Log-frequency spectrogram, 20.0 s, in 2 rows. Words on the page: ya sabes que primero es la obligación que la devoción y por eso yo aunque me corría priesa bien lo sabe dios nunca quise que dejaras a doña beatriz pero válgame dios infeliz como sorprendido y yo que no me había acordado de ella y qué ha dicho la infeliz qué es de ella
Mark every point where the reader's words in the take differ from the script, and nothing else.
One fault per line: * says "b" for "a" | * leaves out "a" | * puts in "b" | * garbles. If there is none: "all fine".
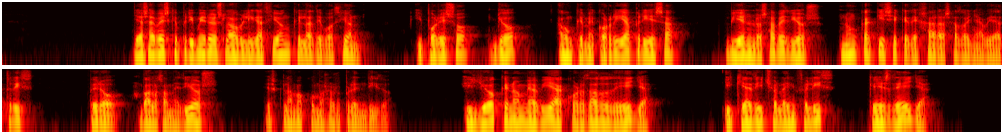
* says "exclamó" for "infeliz"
